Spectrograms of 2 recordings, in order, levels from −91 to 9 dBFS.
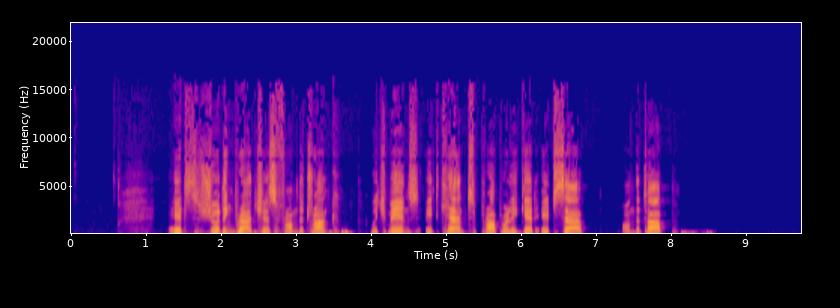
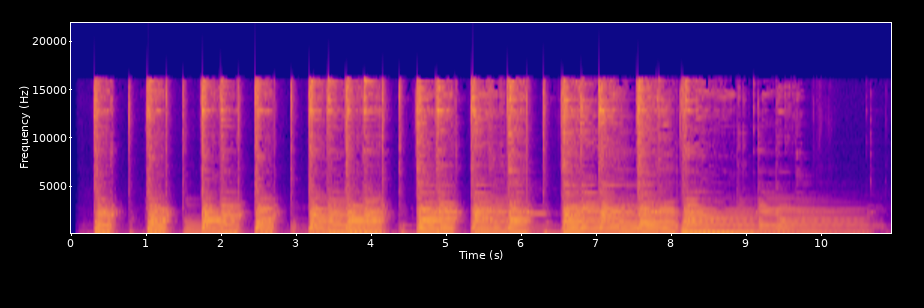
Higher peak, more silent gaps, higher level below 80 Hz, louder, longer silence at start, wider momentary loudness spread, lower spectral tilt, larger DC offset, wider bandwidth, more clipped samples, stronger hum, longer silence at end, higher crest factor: about the same, 0 dBFS vs 0 dBFS; neither; first, -50 dBFS vs -58 dBFS; second, -20 LUFS vs -16 LUFS; first, 1.3 s vs 0.3 s; about the same, 14 LU vs 15 LU; about the same, -3.5 dB/octave vs -3.5 dB/octave; neither; about the same, 16.5 kHz vs 17 kHz; neither; neither; first, 1.55 s vs 0.25 s; about the same, 22 dB vs 18 dB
